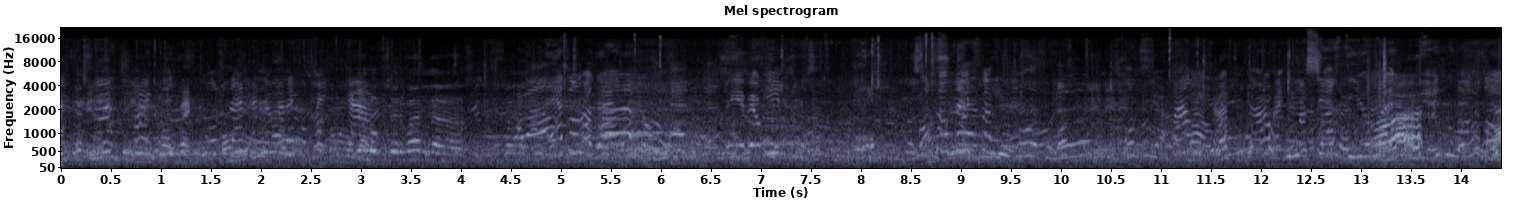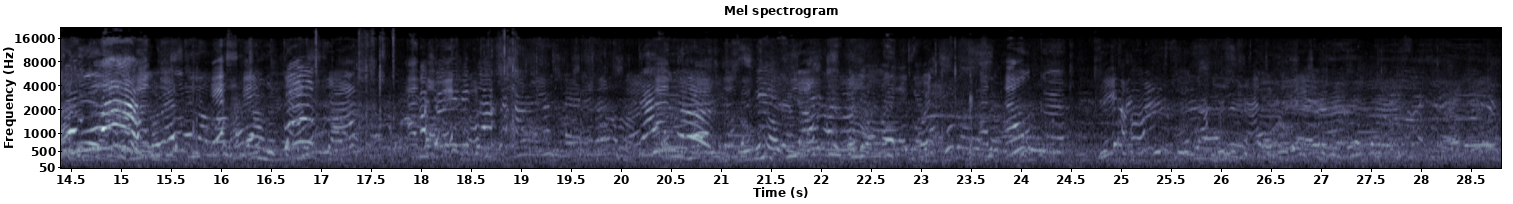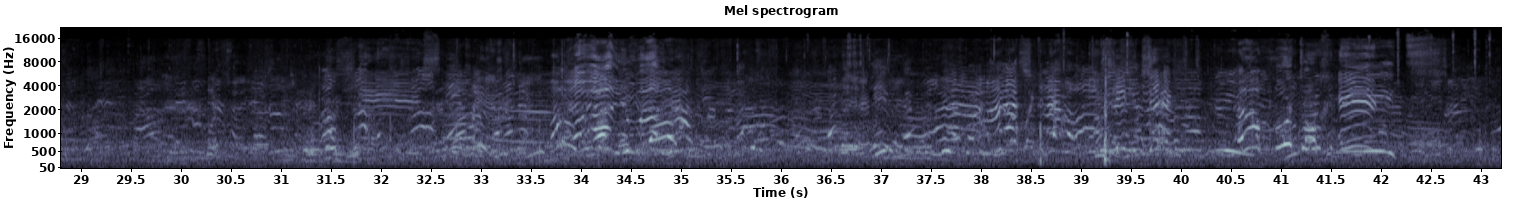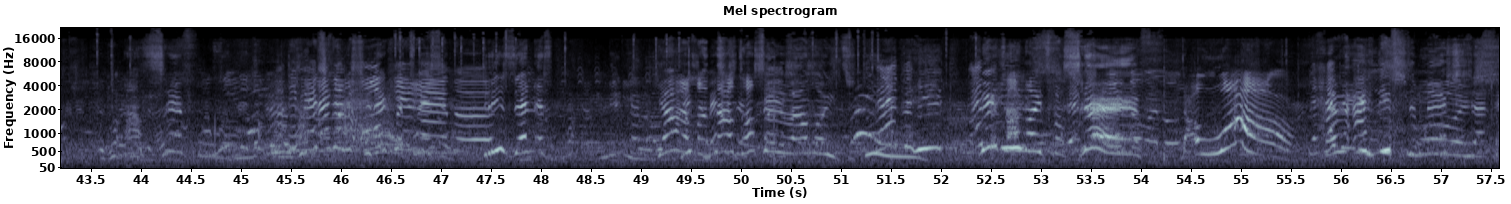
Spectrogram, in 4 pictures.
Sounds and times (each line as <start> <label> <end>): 31.3 Boy scouts playing 57.5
